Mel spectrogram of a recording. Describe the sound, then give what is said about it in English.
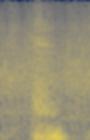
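A brief burst of applause, a dense patter of many hands clapping that swells slightly midway and then fades, with no voices over it. “And some clapping.”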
